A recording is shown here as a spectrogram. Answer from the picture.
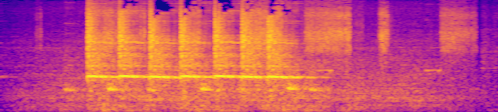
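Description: A video game crowbar swinging and striking again and again, about eight quick whooshing blows in a steady rhythm, loud, with a faint metallic ring underneath and no voices; a classic sound effect from an older video game.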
